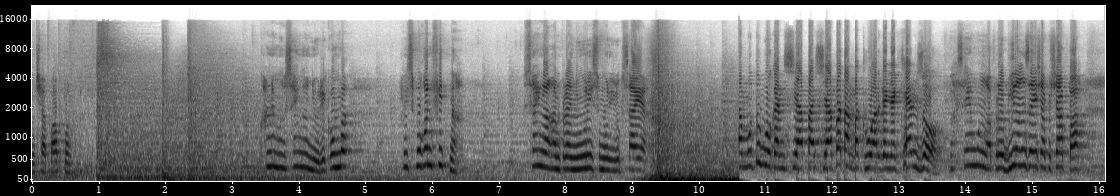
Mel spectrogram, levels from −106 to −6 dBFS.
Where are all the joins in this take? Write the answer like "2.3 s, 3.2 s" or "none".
none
